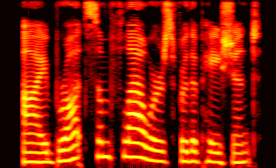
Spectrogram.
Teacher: Stress flowers to show the gesture.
